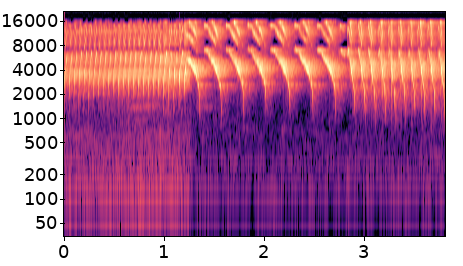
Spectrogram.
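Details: A Belgian canary sings a training song: a high, rapid buzzy trill, then downward-sweeping whistled notes about four per second, ending in a quicker chattering run.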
